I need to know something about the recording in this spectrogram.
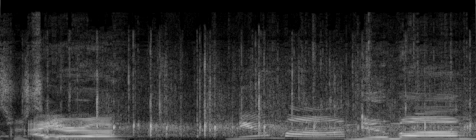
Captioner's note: public applauding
